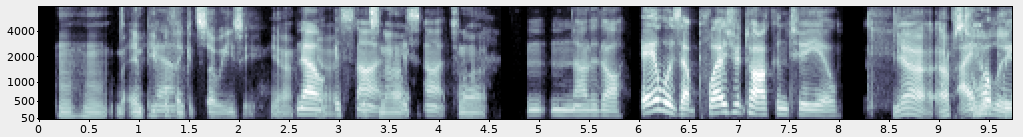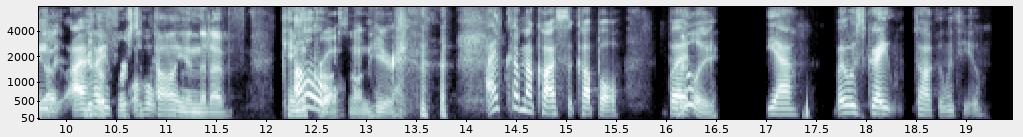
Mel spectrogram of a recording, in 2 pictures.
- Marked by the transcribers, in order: tapping; other background noise; chuckle
- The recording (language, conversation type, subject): English, unstructured, How have your past mistakes shaped who you are today?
